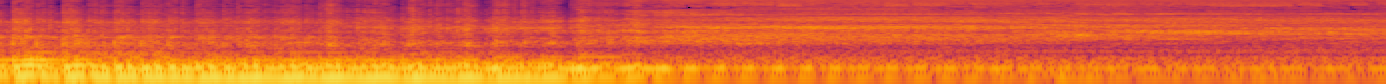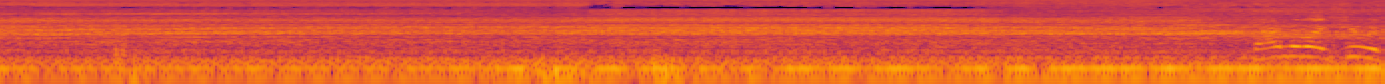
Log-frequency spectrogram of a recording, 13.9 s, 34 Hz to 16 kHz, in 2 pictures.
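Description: A 6.0 pickup truck fitted with a leveling kit and rear blocks revs hard at close range for a few seconds, then drops back to a steady rumbling idle as people talk over it.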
